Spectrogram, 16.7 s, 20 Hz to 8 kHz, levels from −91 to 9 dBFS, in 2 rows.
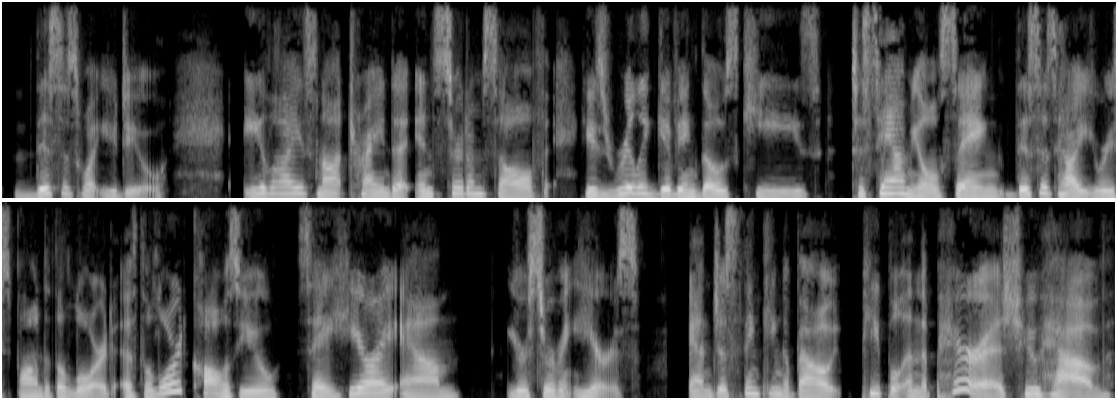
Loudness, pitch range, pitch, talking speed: -17 LUFS, 175-230 Hz, 200 Hz, 175 wpm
